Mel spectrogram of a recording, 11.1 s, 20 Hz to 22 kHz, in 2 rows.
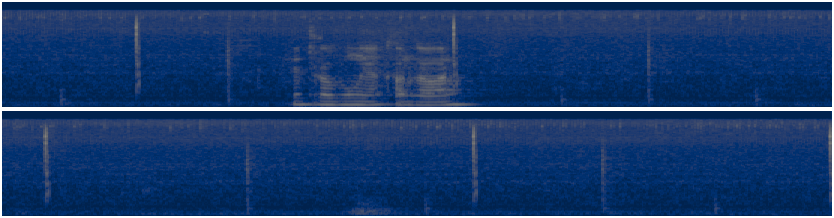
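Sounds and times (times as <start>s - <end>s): low electrical hum: 0.0s - 11.0s
mouse clicks: 0.4s - 1.6s.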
